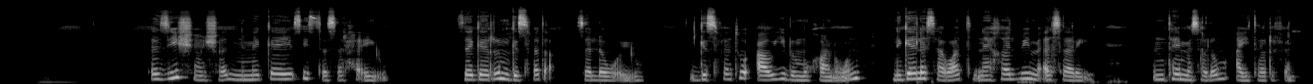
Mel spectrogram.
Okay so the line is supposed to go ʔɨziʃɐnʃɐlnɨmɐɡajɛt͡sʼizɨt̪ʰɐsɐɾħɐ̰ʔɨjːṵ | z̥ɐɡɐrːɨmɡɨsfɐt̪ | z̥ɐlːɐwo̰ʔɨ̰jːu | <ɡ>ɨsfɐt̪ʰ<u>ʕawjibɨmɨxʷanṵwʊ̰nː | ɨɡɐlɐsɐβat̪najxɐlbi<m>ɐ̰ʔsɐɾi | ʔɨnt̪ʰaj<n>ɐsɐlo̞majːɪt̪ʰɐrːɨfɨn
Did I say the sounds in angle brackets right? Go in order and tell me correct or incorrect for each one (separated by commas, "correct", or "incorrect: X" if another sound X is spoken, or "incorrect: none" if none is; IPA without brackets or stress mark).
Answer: correct, correct, correct, incorrect: m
